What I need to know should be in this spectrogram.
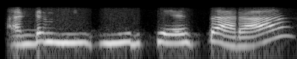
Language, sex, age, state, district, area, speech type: Telugu, female, 30-45, Andhra Pradesh, Krishna, urban, conversation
